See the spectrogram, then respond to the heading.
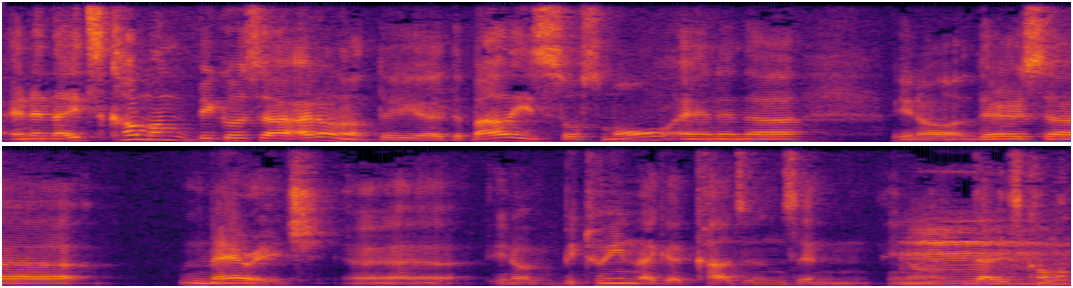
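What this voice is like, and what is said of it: Speaker with a noticeable accent. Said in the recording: “See, my accent, but add 20% more”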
